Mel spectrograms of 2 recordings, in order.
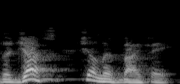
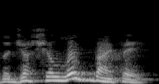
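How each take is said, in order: First: The stress falls on the word just. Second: The stress falls on the word live. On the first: "he put the emphasis on the just" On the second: "There he put the emphasis on the life"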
